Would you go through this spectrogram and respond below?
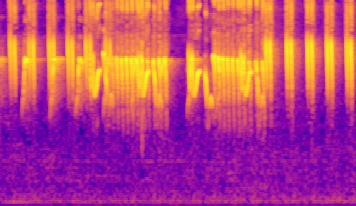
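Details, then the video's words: Lure recording of prinias mixing two styles, upper and lower: bursts of rapid, high chirps and buzzy, rattling notes, with short pauses and sharp single tweets near the end. "SUARA PIKAT BURUNG PRENJAK ALANG ALANG+PRENJAK ATAS DAN BAWAH"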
